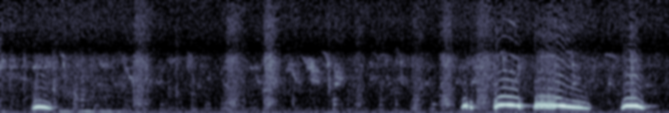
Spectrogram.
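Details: Spotted dove calling to provoke others: a single note, then soft low coos, followed by a full phrase of clipped coos, a long descending coo and a closing note.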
